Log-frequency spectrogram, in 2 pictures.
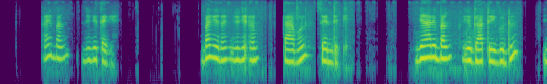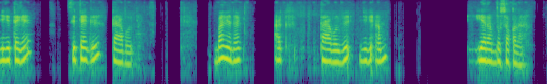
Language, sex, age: Wolof, female, 25-35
